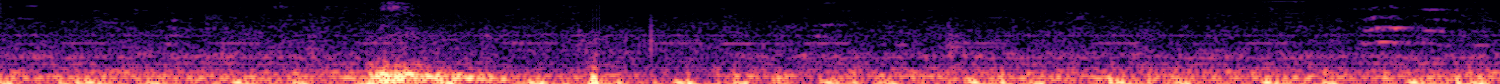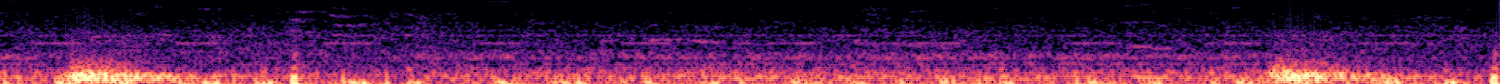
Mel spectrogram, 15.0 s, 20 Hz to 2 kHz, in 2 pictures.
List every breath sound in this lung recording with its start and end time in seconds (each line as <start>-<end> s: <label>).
1.75-2.54 s: inhalation
1.75-2.54 s: crackles
2.85-3.17 s: exhalation
2.85-3.17 s: crackles
7.79-8.66 s: inhalation
7.79-8.66 s: crackles
8.82-9.14 s: exhalation
8.82-9.14 s: crackles
13.85-14.72 s: inhalation
13.85-14.72 s: crackles
14.80-15.00 s: exhalation
14.80-15.00 s: crackles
